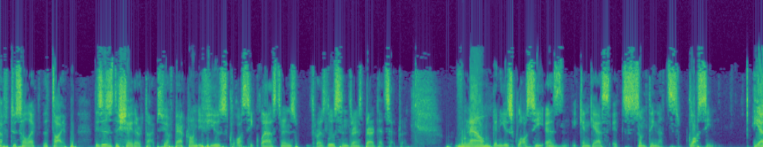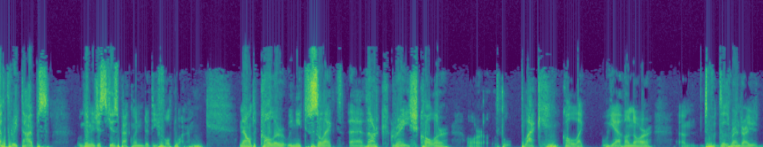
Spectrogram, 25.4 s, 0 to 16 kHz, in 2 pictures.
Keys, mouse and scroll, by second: 0.9 click, 11.8 click, 16.9 click, 24.5 click.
